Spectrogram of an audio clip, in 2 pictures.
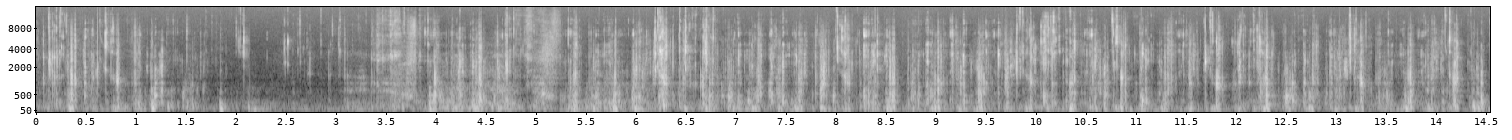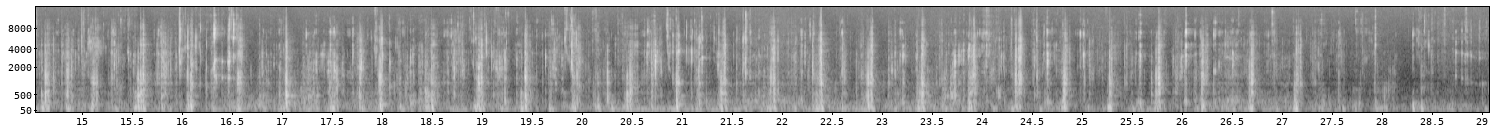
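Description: Close-miked chewing of raw spoon worm (gaebul), a dense run of rapid wet, crunchy clicks from the firm, rubbery flesh. It eases off briefly about two seconds in and again near the end.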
